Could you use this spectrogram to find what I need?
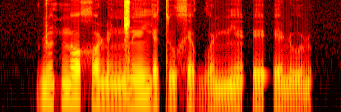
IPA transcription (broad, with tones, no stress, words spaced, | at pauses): ɖõ˦tnɔ˦xɔ˨ ɳɘ˨ŋ͡ǁẽː˦jɛ˨tu˦ xɛ˨ɡʷa˨ɳmʲɛ̃˨ʔe˨ ʔe˨ɳu˨ɳ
